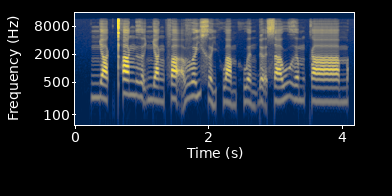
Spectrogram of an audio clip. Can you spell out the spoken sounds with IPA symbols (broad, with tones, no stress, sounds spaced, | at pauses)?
ɲ a˨˩ k̚ t̪ʰ a˧ ŋ ɣ ə̰ː˧˨ ɲ a˨˩ ŋ f a̰ː˧˨ v ə˨˦ j x ə˧˩ j h w a˧˩ m h w ə˧˩ n ɗ ə̰ː˧˨ s a˨˦ w ɣ ə˧ m k aː˧ m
